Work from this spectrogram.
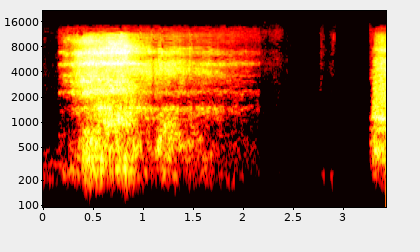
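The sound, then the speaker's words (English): A deep breath taken during a guided EFT tapping and affirmation exercise: a long, airy, hissing inhale of about two seconds, then a short quiet pause before more breath noise starts. “And take a deep breath.”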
